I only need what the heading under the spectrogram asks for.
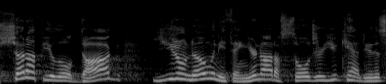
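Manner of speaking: put-on irritated, angry tone. Retelling how David's brothers scold him: imitating angry brothers. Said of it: "his brothers get mad at him".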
